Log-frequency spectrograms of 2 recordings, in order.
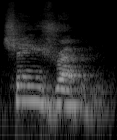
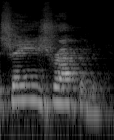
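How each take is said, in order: First: The two words are joined with a palatalized sound. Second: The same.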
